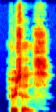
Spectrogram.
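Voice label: "hooters", Australian English; pronunciations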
